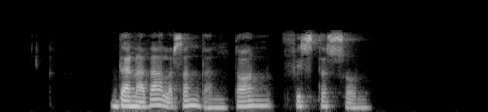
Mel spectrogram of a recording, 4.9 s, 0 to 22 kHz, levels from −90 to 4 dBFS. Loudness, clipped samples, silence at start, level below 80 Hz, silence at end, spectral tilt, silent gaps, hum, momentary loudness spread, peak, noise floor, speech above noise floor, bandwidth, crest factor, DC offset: -25 LUFS; under 0.1%; 1.1 s; -62 dBFS; 1.2 s; -4 dB/octave; none; none; 12 LU; -4 dBFS; -72 dBFS; 48 dB; 8.2 kHz; 22 dB; under 0.1%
